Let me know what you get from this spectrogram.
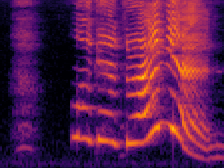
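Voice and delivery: mock Dragon in a squeaky voice; high jeering animal voices; mocking animal crowd. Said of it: "they cried".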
